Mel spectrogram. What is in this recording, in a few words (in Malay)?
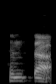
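"hentak", Malay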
